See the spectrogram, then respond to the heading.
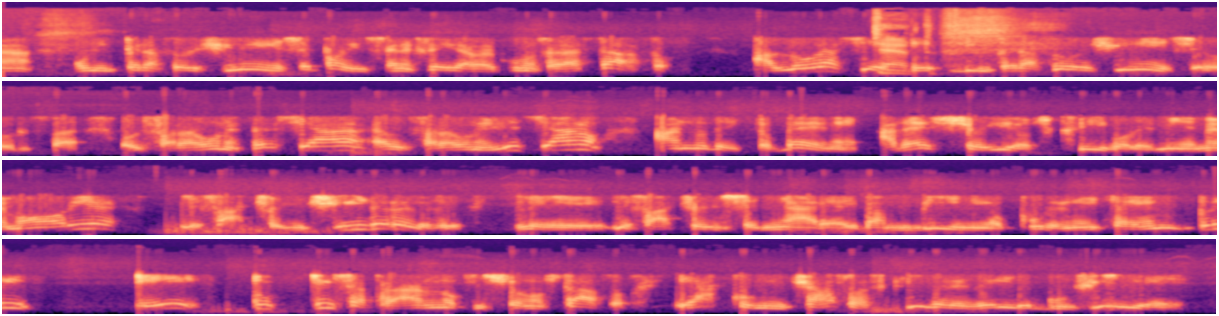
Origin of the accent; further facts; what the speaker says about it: Florence, Tuscany, Italy; di sicuro, io da buon fiorentino dico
